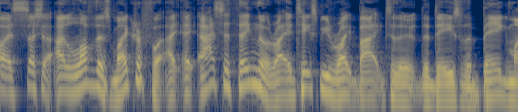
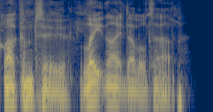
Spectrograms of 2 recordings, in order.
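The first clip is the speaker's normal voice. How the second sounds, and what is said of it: Deep late-night radio announcer voice. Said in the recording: “Please don't do that voice. ... You are so Mr. Radio”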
